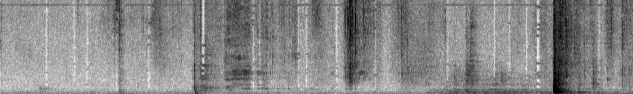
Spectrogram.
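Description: An empty cardboard trading-card box handled in gloved hands: a few faint taps and a soft rustle, then one sharp thump near the end.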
